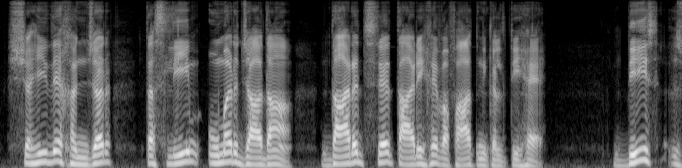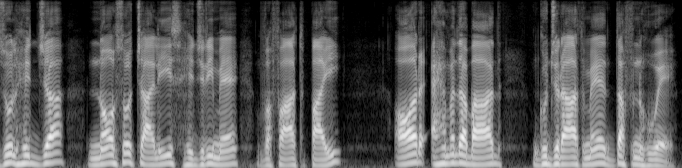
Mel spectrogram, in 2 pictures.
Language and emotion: Urdu, neutral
